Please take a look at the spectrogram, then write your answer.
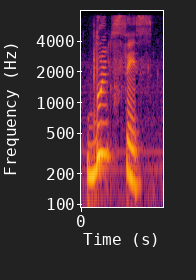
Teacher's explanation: su mayor fuerza de voz recae en la penúltima sílaba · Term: palabra grave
